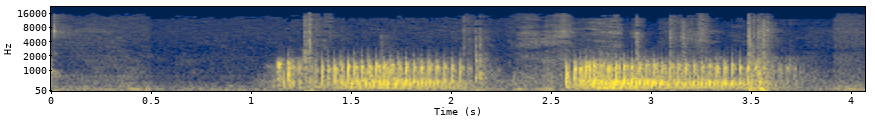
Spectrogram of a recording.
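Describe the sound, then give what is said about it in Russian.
A cat named Dremota purring softly, in two long rumbling swells, each lasting about a second, with a brief pause between them and no voices. “Слышите, кот дремота запел свою песенку.”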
